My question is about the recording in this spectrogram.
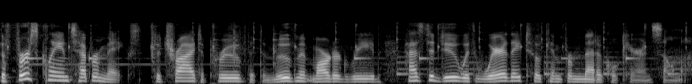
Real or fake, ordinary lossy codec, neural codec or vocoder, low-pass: real; Opus, 64 kbps; none; 7.2 kHz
